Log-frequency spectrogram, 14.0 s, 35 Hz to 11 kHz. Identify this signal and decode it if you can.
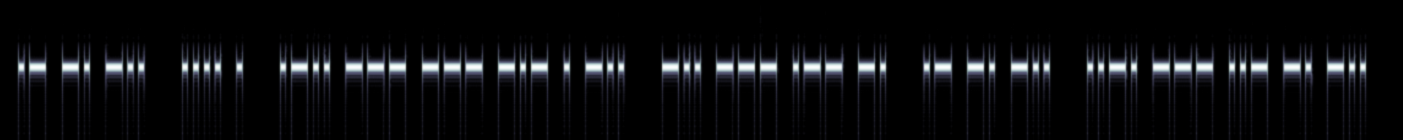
Morse code, heard as a keyed tone, about 22 wpm, 700 Hz. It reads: AND HE LOOKED DOWN AND FOUND
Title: A Sound Of Thunder 22wpm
